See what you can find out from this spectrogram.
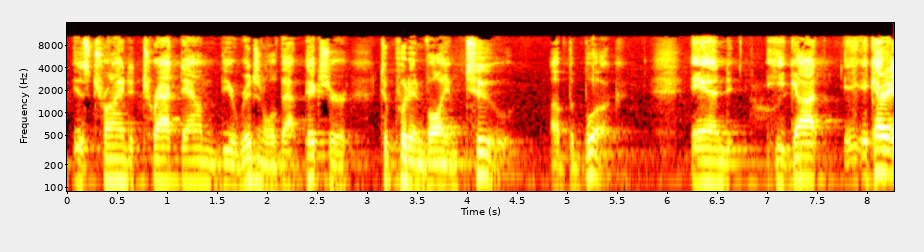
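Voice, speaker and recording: Mid-pitched man moderating informally. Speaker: interview moderator. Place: live event in a theatre. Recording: live event pickup, faint noise.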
